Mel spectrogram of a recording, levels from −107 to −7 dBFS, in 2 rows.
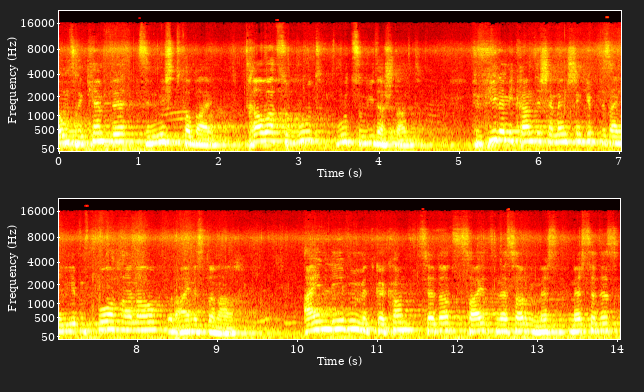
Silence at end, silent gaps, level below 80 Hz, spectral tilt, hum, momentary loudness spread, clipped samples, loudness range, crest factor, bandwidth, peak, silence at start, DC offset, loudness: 0 s; none; -34 dBFS; -7.5 dB/octave; none; 8 LU; under 0.1%; 2 LU; 10 dB; 15 kHz; -2 dBFS; 0 s; under 0.1%; -12 LUFS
